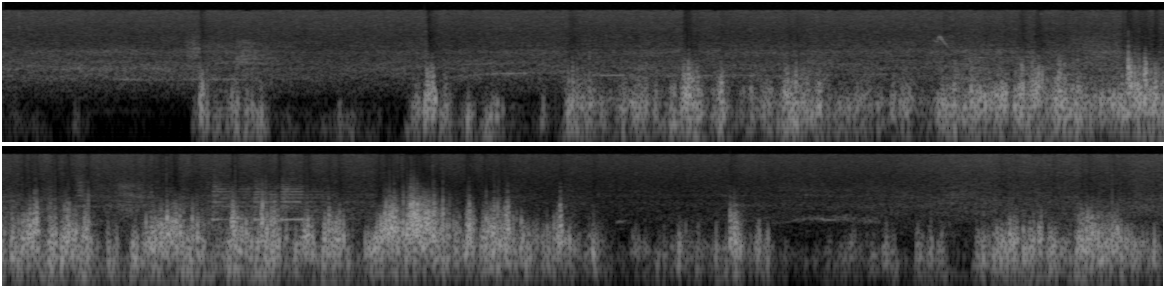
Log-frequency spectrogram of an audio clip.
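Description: Strong wind gusts and buffets outdoors.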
